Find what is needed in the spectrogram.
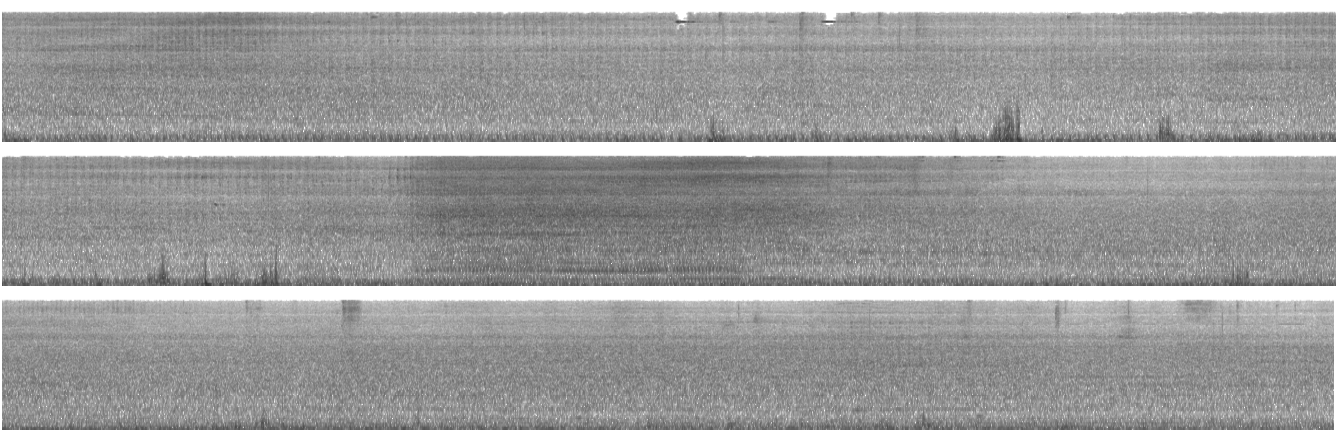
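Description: Street traffic: a steady low rumble of cars and double-decker buses. A few short knocks come in the first half, and one vehicle passes louder about halfway through.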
